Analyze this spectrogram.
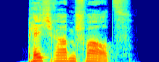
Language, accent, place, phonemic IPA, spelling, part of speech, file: German, Germany, Berlin, /ˈpɛçʁaːbn̩ˌʃvaʁt͡s/, pechrabenschwarz, adjective, De-pechrabenschwarz.ogg
- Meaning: pitch-black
